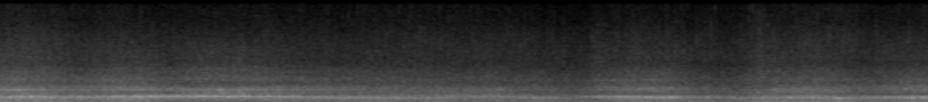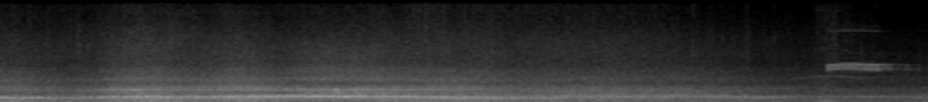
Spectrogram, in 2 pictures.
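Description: A large stadium crowd cheers and chants loudly.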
